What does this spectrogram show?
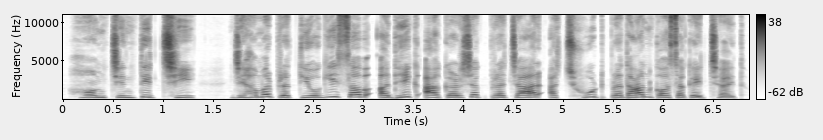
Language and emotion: Maithili, fearful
